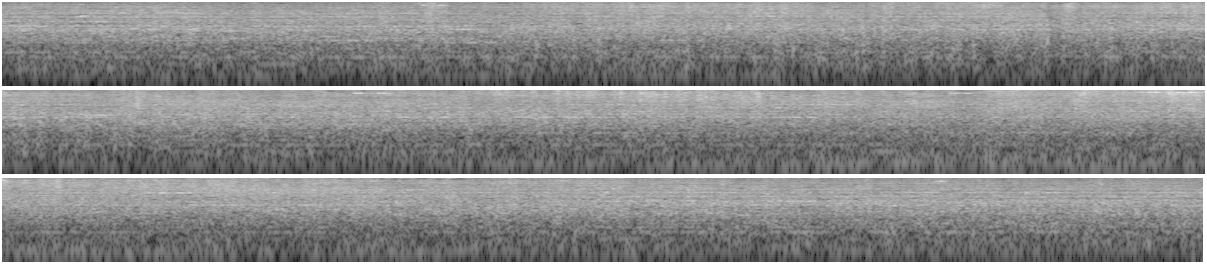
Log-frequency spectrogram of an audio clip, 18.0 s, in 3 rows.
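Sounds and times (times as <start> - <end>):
freight train wheels on rail: 0.0 - 18.0.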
